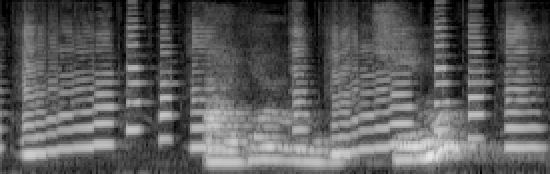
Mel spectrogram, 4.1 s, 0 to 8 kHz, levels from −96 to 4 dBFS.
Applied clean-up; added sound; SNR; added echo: none; Wind instrument, woodwind instrument; 3 dB; reverberation time 0.6 s.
